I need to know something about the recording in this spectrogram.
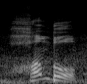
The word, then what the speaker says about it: Humble: class of 2025 from Humble Texas where's Humble Texas humble you say you say with a silent h of Texas it's in the Houston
